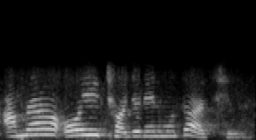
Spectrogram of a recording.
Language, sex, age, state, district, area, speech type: Bengali, female, 18-30, West Bengal, Kolkata, urban, conversation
